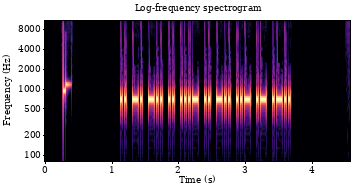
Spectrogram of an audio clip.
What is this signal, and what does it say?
Morse code, heard as a keyed tone, about 40 wpm, 700 Hz. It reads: INDIVIDUAL
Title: Sentences from Top 1000 Words - Review Part 4 - New Word Drill - 40wpm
